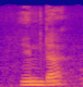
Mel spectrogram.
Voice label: come, Mokilese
